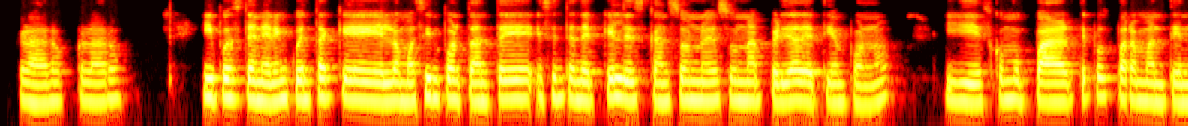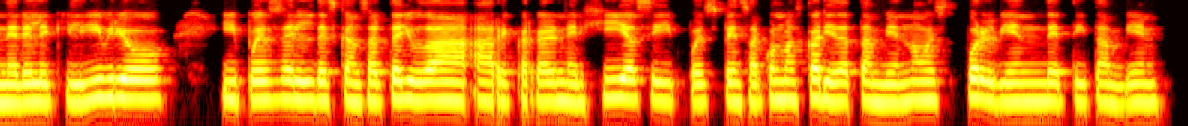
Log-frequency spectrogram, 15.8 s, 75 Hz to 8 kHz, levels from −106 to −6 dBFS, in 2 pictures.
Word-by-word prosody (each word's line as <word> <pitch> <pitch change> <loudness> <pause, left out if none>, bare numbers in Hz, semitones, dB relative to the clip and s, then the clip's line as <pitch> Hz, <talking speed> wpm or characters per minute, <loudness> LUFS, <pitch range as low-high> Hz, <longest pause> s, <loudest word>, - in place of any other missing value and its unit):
Claro, 190 0 -1
claro. 200 +2 -4 0.5
Y 225 - +6
pues, 220 -1 +3
tener 200 -3 +4
en 200 +2 +3
cuenta 210 +1 +3
que 200 -3 +6
lo 195 +1 +3
más 190 +2 -1
importante 210 -1 +3
es 220 - -7
entender 210 -4 +1
que 215 +3 +3
el - - +7
descanso 200 -1 0
no 200 - +1
es 195 +2 -2
una 195 -1 -1
pérdida 190 +1 +3
de 190 -1 +5
tiempo, 185 -1 -4
¿no? 195 +6 -6 0.3
Y 190 -1 +1
es 185 0 -7
como 205 -1 -4
parte, 185 0 +4
pues 225 0 -3
para 210 -2 -1
mantener 185 -1 -1
el 185 0 +1
equilibrio. 210 +3 0 0.3
Y 205 -1 -3
pues 200 0 -1
el 200 -1 0
descansar 190 -1 -3
te 210 - +1
ayuda 200 -1 +1
a 195 0 -3
recargar 190 0 -4
energías, 205 +3 -1
y 190 -1 -4
pues, 180 -1 -7
pensar 185 -1 -4
con 210 - -3
más 205 0 -4
claridad 195 -2 0
también, 180 -2 -3
¿no? 200 +1 -3
Es 200 0 -10
por 220 - +2
el 200 -2 0
bien 190 0 -3
de 190 -1 -2
ti 185 -1 -9
también. 185 0 -6
195 Hz, 210 wpm, -21 LUFS, 185-205 Hz, 0.5 s, el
